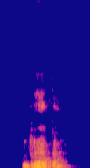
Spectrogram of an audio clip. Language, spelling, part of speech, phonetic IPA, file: Catalan, rata, noun, [ˈra.ta], LL-Q7026 (cat)-rata.wav
- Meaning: 1. rat 2. Atlantic stargazer (Uranoscopus scaber)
